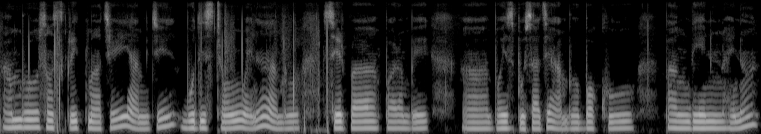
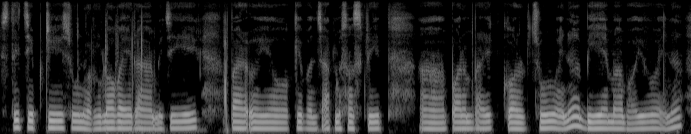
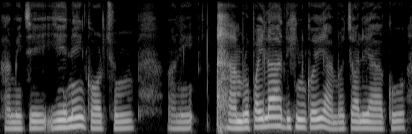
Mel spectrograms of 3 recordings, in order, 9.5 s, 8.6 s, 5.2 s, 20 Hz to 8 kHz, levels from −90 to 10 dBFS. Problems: constant background noise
